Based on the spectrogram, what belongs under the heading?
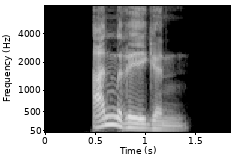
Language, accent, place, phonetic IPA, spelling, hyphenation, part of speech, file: German, Germany, Berlin, [ˈanˌʁeːɡn̩], anregen, an‧re‧gen, verb, De-anregen.ogg
- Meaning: 1. to encourage 2. to excite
